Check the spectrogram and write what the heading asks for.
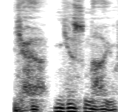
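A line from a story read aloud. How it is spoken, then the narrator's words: Embarrassed whisper. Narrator (Russian): шептала, еще более смущенная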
